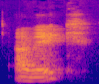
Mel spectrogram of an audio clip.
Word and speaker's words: avec: Avec, you pronounce the C, avec.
